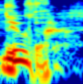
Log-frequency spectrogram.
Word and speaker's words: Nuka: I think it's Nuka. Because it's like, nuclear fallout, and it's just like N-U-K-A, cola.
